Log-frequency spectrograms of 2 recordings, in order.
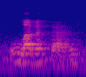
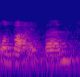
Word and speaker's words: Levithan: was every day by David Levithan that's how you say it thanks John Green for teaching me that David Levithan it's not Leviathan so I really enjoyed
